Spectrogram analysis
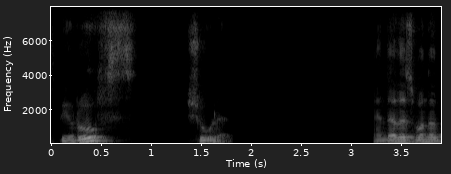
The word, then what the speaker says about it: Berufsschule: then it turns into Berufsschule. And you have to pronounce the S to make sure that people know that it's two words, Berufsschule.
